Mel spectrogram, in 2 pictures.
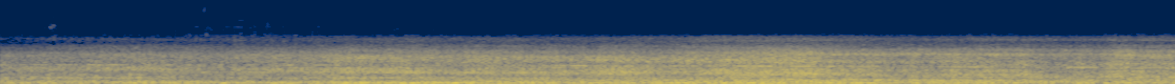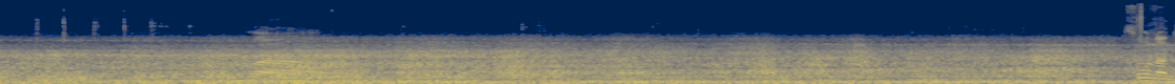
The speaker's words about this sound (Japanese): ここね、飛行機が通るんでね、すごい音、飛行機の音聞こえます、今。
